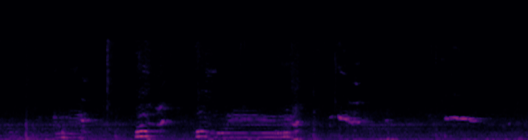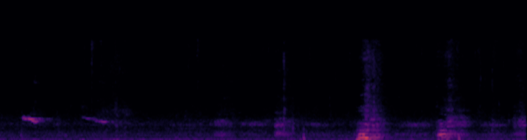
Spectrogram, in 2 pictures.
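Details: A Rottweiler in his swimming pool barks at a big rock in the water, short abrupt bursts a second or more apart, with thin tonal whines that hold then break off, over a low hum.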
